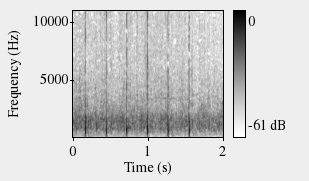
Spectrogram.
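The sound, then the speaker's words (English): Six faint hand claps ring out at an even, brisk pace, each a crisp separate smack with short gaps between, and no other sound stands out. “Yeah, let's applaud him. All kids.”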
